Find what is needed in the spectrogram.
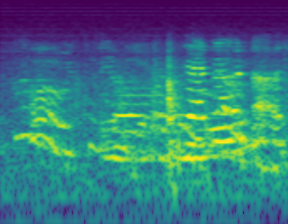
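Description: Young children's voices chattering and calling out over one another, high-pitched and indistinct.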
